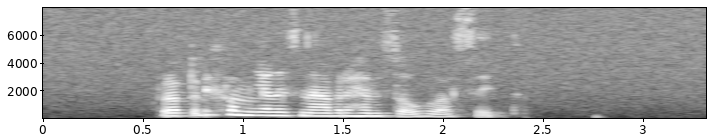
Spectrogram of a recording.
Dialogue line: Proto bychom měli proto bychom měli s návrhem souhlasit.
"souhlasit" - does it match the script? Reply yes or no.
yes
